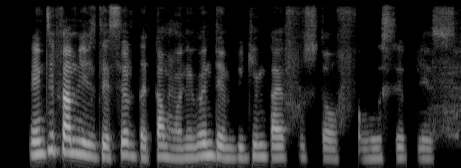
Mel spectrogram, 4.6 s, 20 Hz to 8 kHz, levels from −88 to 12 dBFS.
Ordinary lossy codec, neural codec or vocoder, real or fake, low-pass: none; codec, 44.1 kHz, 2.6 kbps, SNAC; fake; 7.2 kHz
